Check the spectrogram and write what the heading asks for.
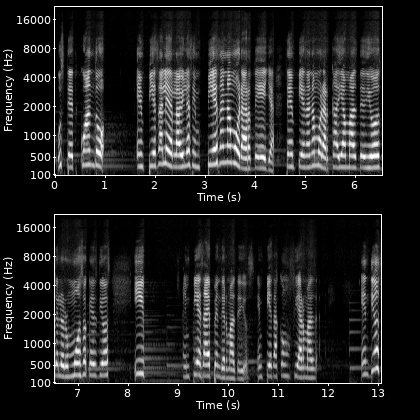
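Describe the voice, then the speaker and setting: A woman's voice: high voice, normal speed, faint music behind. A young woman giving a sermon to young people, talking conversationally and asking the listeners questions. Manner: conversational, asks the audience questions. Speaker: youth preacher.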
